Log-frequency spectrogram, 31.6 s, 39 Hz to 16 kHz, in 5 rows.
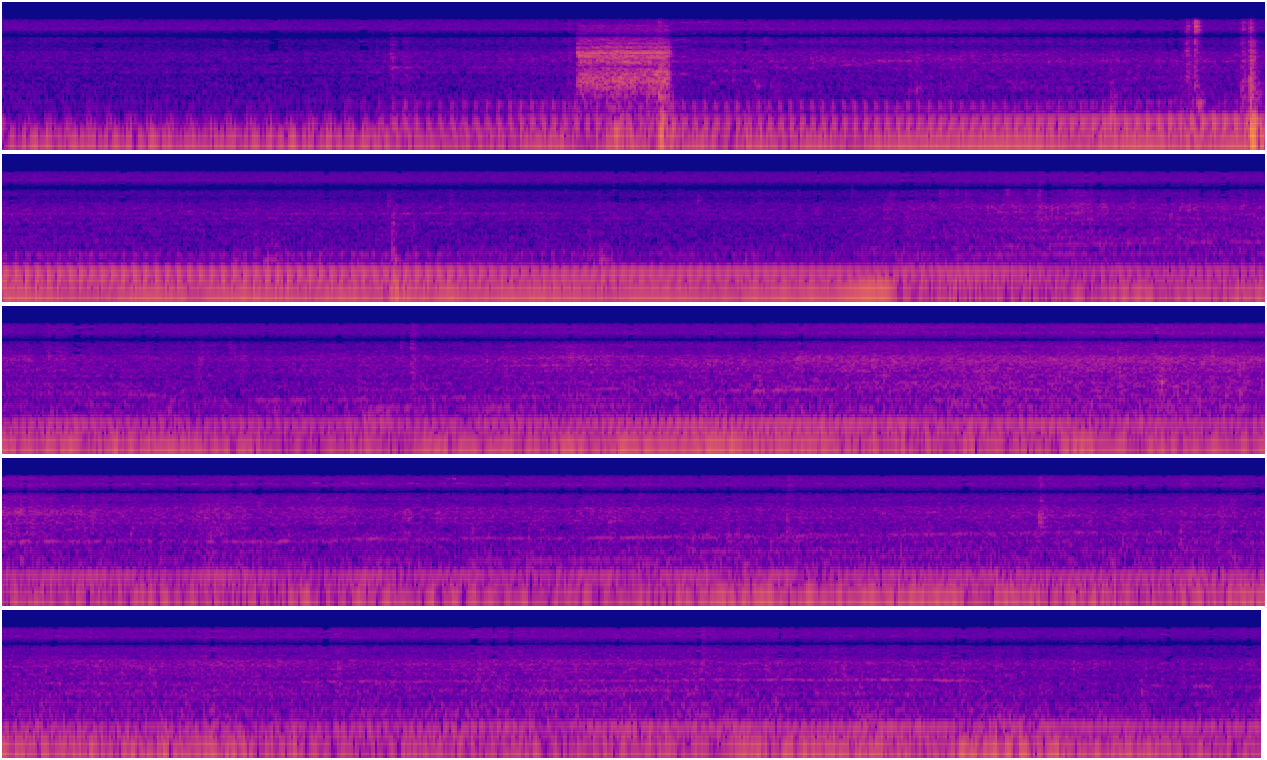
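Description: Jeep Wrangler engine idling, heard from inside the cab as a steady low hum. A short loud burst comes about 3 s in and a sharp click about 6 s in. Over the second half an engine tone climbs slowly as the vehicles start up the trail.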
